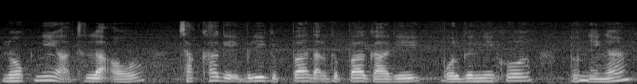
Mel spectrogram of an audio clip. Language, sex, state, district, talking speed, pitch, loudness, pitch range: Garo, male, Meghalaya, South Garo Hills, 75 wpm, 145 Hz, -19 LUFS, 135-165 Hz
